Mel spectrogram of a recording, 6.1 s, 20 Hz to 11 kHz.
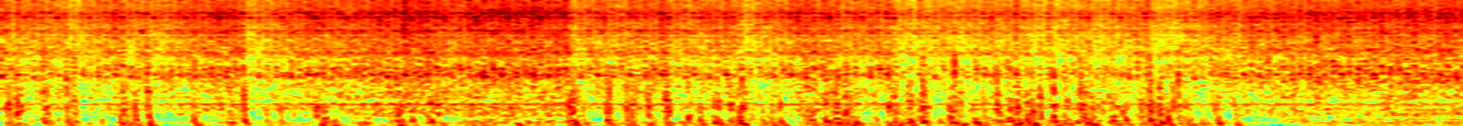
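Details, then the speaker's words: Toyota Fortuner 2.5 G VN Turbo diesel, registered 2011, one owner; even, rhythmic diesel clatter at steady idle, no irregular knocks or misses. Engine described as quiet and very smooth, no blow-by at dipstick; healthy. "โอเคเดี๋ยวผมจะมาสตาร์ทให้ฟังเสียงเครื่องกันนะเครื่องเงียบเดินเรียบมากๆนะครับ"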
